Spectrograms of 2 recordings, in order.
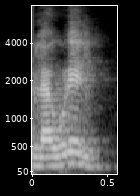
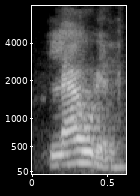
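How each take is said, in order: First: The stress falls on the second syllable. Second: The stress falls on the first syllable. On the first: The listener misheard the name. The speaker calls it wrong. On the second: This is how the speaker wants the name said. The speaker calls it right.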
